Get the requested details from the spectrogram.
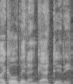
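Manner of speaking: choked-up, tearful voice, catching, close to tears. Repeating the caller's words again, imitating Jake choked up. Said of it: "He's getting all choked up again".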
